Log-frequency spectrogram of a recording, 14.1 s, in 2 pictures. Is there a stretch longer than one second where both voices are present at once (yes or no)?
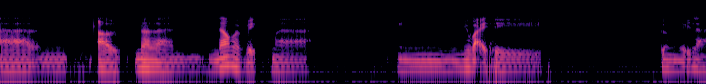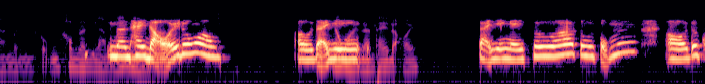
no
